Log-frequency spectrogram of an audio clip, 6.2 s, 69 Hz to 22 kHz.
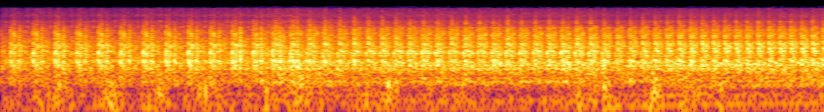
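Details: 1995 Buick LeSabre 3.8 V6 idling with a steady sharp metallic knock, about three per second, also heard at the tailpipe, seeming to come from the left side; owner suspects valvetrain knock, not confirmed.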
